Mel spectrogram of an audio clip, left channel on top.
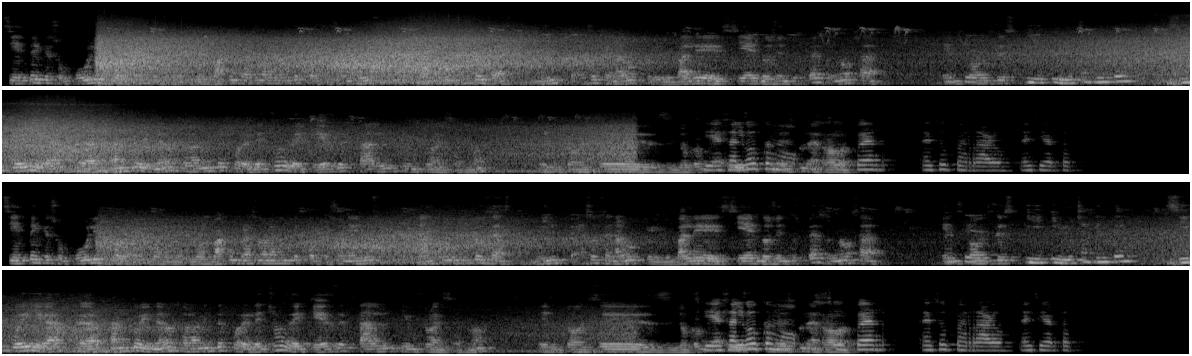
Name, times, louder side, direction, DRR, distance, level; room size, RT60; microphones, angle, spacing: voice 1, 0.0-8.8 9.4-16.7 17.2-20.3, right 1 dB, 55° right, 3.1 m, -33 dB
Car passing by / Traffic noise roadway noise, 0.9-18.2, left 8 dB, 75° left, 0.5 m, -34 dB
voice 2, 9.4-9.9 18.9-20.7 21.1-22.6, right 3 dB, 20° right, 0.4 m, -35 dB
7.6 x 5.0 x 3.3 m
head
